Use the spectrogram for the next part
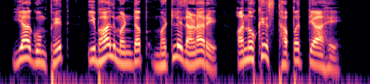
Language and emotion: Marathi, neutral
